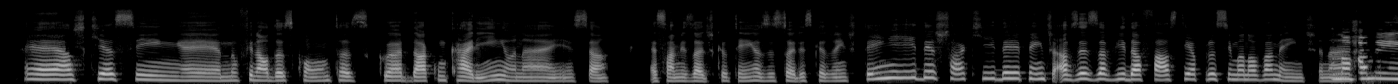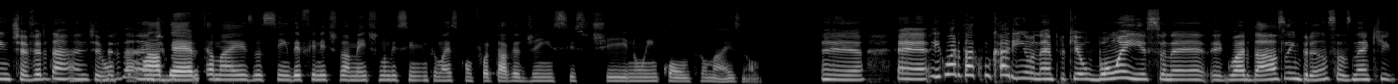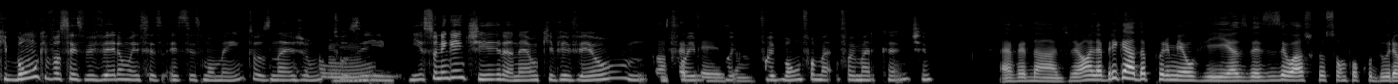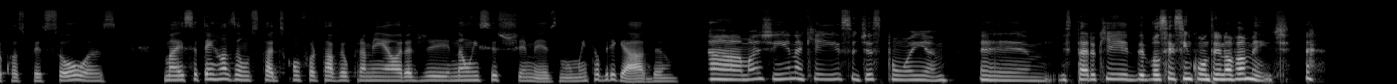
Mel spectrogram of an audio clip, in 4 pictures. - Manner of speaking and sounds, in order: tapping; other background noise; chuckle
- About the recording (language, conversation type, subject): Portuguese, advice, Como posso manter contato com alguém sem parecer insistente ou invasivo?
